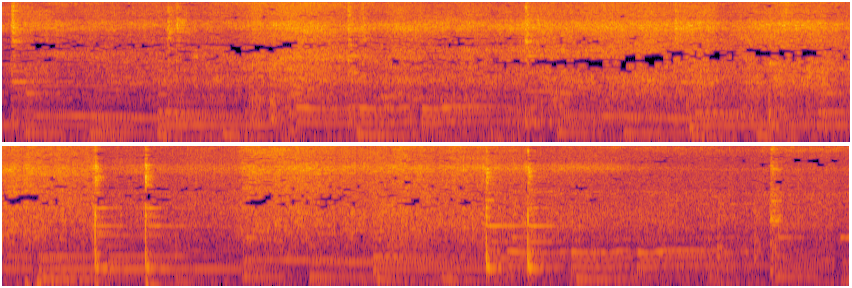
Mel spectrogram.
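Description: Chopped vegetables sizzling as they fry in a steel wok, stirred with a metal spatula that clinks against the pan a few times in the second half.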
